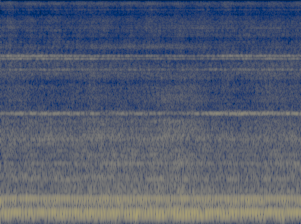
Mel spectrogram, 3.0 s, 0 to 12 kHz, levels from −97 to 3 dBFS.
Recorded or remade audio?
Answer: remade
